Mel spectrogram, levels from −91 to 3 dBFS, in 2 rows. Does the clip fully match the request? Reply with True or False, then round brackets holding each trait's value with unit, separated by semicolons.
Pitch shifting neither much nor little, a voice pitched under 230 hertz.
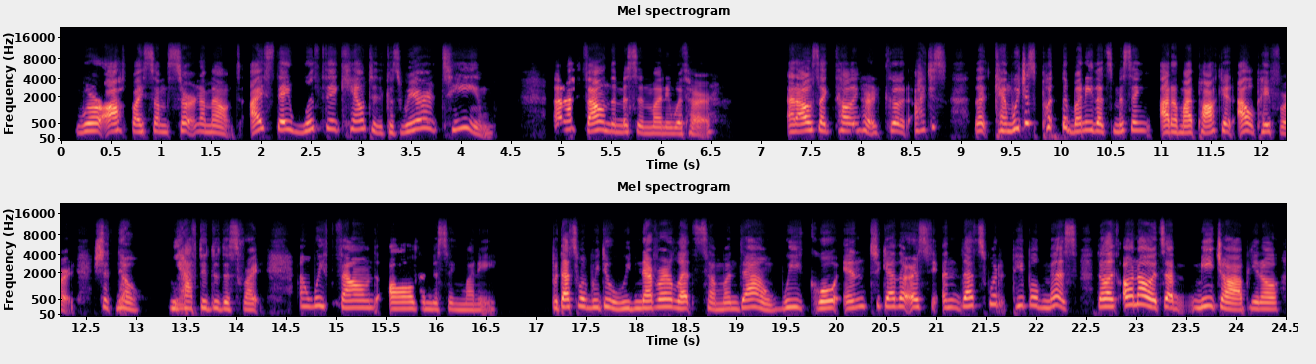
False (4.4 semitones; 235 Hz)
